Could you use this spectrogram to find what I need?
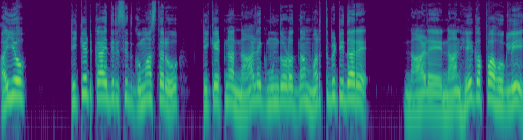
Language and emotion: Kannada, surprised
